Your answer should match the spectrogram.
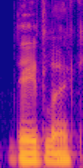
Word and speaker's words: Daedalic: I think it's Daedalic Entertainment, or Dadlic. – How do you spell it? – Or Deadlic. Daedalic Entertainment. – Daedalic, yeah.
